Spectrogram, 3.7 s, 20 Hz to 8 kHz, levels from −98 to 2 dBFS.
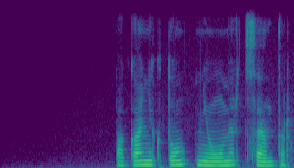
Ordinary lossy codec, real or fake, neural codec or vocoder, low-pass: none; real; none; 7.2 kHz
